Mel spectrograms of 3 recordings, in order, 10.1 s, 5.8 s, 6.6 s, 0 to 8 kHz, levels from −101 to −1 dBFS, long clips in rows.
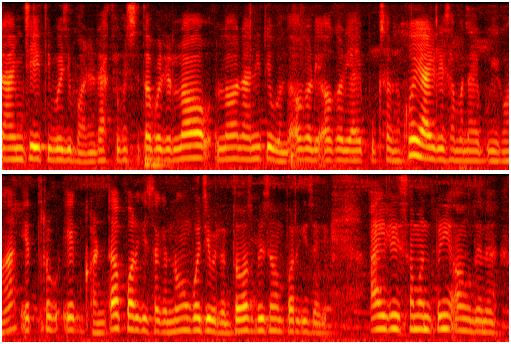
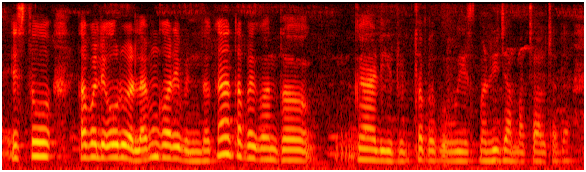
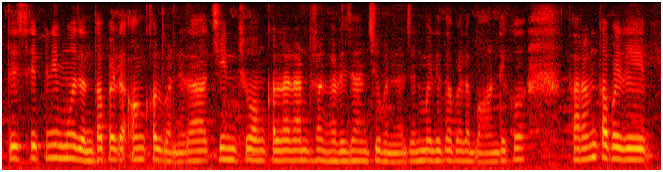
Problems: constant background noise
